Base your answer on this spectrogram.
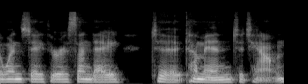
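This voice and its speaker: A woman speaks with a Texan accent against a quiet background. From Texas. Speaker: real estate agent. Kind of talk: casual chat.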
